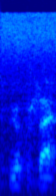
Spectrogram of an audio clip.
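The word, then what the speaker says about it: Yokosuka: I was flying with the Admiral to uh yuska no yeah was that yusa yusak yeah it's spelled yusak but it's pronounced yusa yeah Naval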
